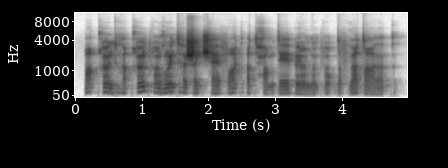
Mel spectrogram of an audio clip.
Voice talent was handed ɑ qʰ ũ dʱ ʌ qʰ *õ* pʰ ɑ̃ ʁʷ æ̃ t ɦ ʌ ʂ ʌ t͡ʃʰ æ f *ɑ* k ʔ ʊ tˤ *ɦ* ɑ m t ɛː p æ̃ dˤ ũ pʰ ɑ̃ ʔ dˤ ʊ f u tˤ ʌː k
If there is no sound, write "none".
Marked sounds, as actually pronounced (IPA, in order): ũ, ɑ, ħ

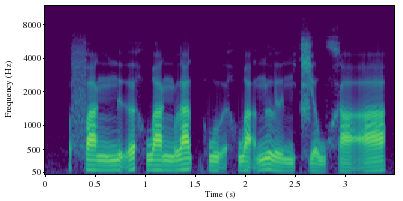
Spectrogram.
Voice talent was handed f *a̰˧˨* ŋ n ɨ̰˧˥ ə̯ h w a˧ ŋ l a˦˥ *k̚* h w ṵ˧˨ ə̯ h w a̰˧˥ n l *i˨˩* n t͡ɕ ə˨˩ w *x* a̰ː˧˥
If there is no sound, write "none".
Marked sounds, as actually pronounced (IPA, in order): a˧, t̚, ɨ˨˩, x

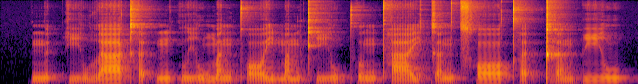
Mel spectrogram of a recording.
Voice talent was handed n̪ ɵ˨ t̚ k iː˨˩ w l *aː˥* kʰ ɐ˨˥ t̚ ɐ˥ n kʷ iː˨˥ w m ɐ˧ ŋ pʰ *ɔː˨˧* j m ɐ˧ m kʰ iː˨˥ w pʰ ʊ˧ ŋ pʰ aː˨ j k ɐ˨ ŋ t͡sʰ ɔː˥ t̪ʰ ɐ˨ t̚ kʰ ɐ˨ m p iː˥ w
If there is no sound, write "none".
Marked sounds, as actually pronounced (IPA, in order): aː˥, ɔː˨˧

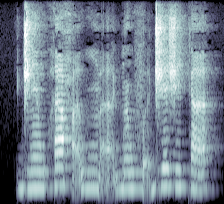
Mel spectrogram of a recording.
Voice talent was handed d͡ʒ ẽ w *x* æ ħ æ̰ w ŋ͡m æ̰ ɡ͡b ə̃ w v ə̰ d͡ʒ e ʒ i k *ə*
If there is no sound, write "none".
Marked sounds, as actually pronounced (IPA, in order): h, æ

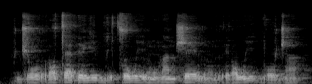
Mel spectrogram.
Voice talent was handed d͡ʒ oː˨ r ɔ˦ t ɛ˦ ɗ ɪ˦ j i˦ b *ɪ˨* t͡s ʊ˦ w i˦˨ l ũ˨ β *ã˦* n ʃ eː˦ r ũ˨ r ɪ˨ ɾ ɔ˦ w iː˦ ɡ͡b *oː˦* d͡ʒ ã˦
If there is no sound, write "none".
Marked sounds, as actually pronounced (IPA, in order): i˨, ã˦, oː˨

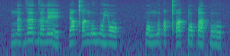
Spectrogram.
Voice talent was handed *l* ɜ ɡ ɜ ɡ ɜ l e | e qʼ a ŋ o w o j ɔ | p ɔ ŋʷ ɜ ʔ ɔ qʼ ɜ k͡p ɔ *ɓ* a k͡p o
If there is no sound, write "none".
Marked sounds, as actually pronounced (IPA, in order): n, ɓ

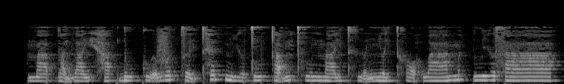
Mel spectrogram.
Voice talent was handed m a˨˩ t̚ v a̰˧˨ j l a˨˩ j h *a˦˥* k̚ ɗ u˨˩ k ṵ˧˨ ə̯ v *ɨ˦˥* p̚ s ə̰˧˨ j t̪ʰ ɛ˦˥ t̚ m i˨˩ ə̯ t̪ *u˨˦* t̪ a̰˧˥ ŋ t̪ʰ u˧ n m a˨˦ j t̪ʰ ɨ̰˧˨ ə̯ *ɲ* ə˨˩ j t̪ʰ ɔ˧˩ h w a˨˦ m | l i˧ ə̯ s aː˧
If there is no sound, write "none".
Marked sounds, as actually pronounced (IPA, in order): a˨˩, ə˦˥, u˨˦, ɲ

